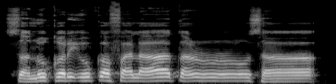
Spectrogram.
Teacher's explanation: اس صورت میں تن سا پر رک گئے، اب اس کھڑی زبر پر 2 حرکات لمبی مد اصلی تو ہوگی، مگر مد منفصل یعنی 4 حرکات والی مد نہیں ہوگی رکنے کی صورت۔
